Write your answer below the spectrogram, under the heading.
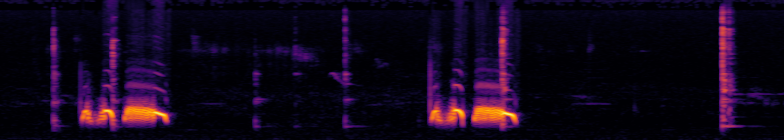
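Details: Spotted dove kept as a decoy, giving its 'thúc' and 'gáy' coo to lure wild doves; two phrases of quick stuttered notes and a long vibrating coo, with scattered clicks between.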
